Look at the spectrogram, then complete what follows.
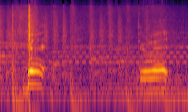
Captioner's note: phone ringing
